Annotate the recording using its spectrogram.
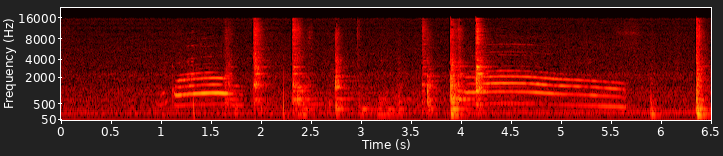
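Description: A few sharp taps of a baby's plastic spoon on a makeshift drum, with two high drawn-out calls, a short one about a second in and a longer one that slowly falls in pitch.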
